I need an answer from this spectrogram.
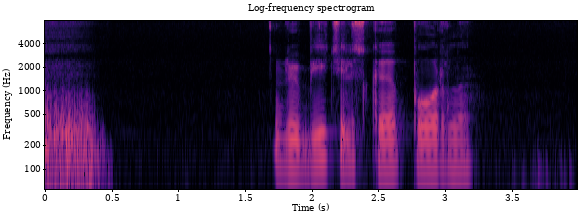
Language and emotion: Russian, neutral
